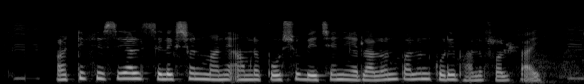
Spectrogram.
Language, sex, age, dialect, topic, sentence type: Bengali, female, 25-30, Northern/Varendri, agriculture, statement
